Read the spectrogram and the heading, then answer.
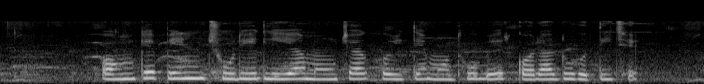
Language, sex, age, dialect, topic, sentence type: Bengali, female, 18-24, Western, agriculture, statement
